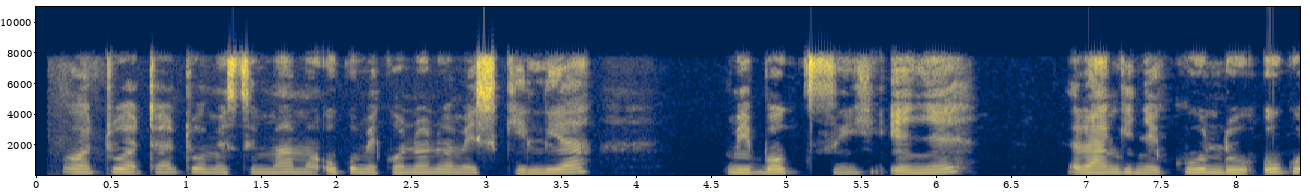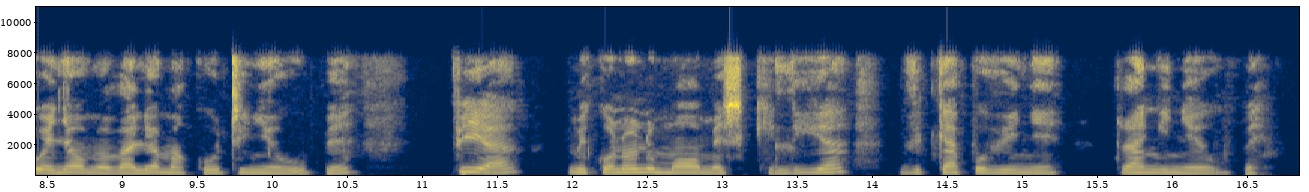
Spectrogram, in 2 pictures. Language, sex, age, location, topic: Swahili, female, 25-35, Kisii, health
